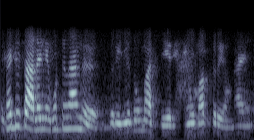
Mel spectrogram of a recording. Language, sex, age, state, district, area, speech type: Bodo, female, 60+, Assam, Chirang, rural, conversation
